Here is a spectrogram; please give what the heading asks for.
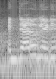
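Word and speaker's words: interrogative: यहाँ पर हम स्ट्रेस देंगे, थोड़ा सा उस वर्ड को जोर डालकर देकर बोलना है, जैसे कि इंट्रोगेटिव।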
